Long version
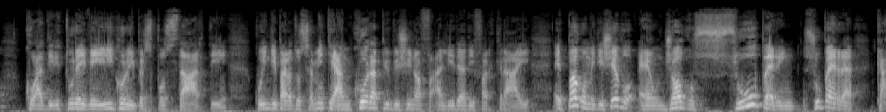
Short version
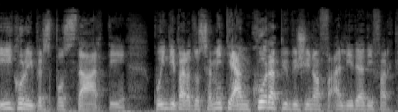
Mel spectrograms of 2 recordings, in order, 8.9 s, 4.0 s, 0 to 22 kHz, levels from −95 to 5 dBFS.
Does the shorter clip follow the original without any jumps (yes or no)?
yes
